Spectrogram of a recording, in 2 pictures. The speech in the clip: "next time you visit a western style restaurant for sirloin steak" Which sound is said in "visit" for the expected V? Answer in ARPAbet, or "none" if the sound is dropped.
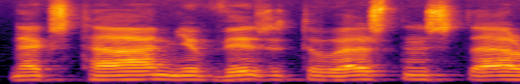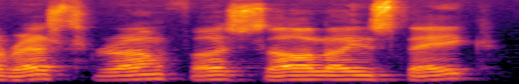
V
